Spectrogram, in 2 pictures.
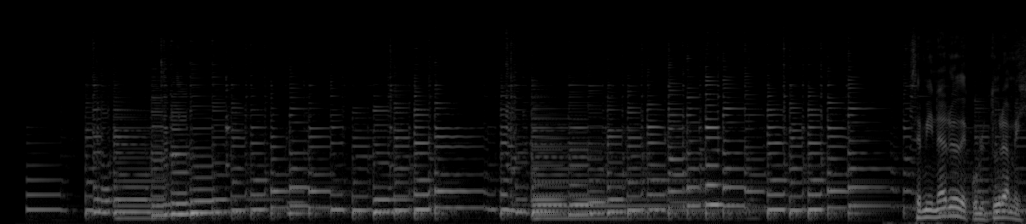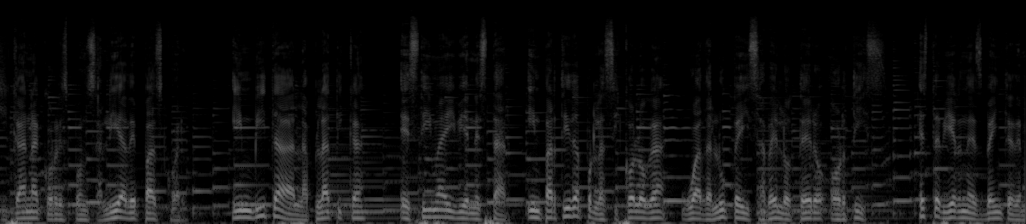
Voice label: promo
